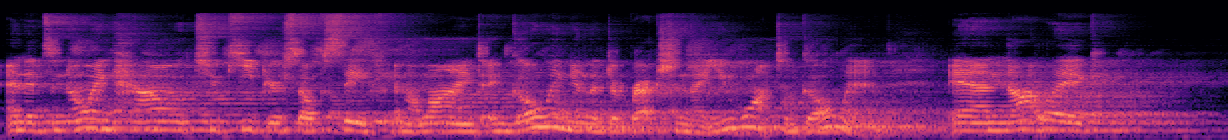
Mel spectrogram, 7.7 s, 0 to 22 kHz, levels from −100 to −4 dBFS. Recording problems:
off-mic speech; far
room echo; slight; dies away in 1.9 s

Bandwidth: 15.5 kHz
